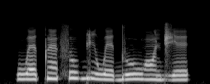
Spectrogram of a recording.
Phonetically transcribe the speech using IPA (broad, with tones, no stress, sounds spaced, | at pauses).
w ɛ˨ t ɛ̃˧ s u˦ ɡ i˦˨ w e˨ d u˨˦ w ɔ̃˧ d͡ʒ e˧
